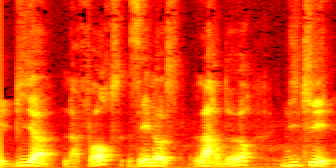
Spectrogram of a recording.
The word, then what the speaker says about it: Niké: Bref, on peut compter Bia, la force, Zélos, l'ardeur, Niké, la victoire. Au passage, c'est comme ça qu'on doit prononcer la marque de chaussures.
